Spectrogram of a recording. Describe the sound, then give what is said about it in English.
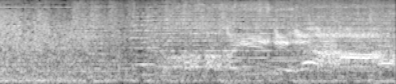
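A loud, sustained explosion effect: a thick, rumbling roar with crackling debris that stays at full force for the whole three seconds, with faint shrill streaks riding on top. “Another explosion.”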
